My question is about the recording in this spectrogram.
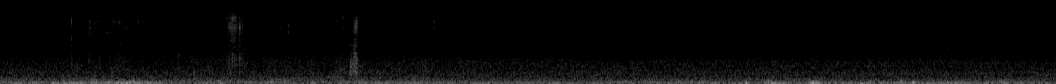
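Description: Fingers handling earrings right against an AirPods earbud microphone: close, muffled rubbing and scraping with a couple of sharp clicks about a third of the way in, over a steady low rumble.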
